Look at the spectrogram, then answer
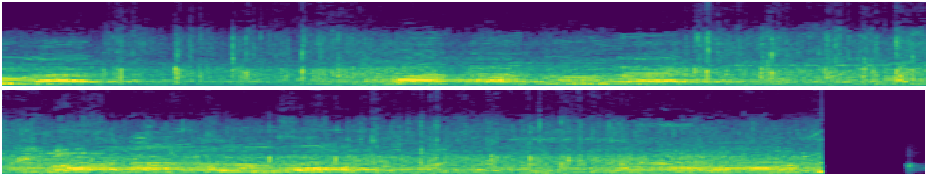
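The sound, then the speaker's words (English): A large baseball stadium crowd yells together in a loud, steady roar of many voices, rising in rhythmic surges for about nine seconds before cutting off abruptly. “Yeah, so here's a clip We're all yelling it.”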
